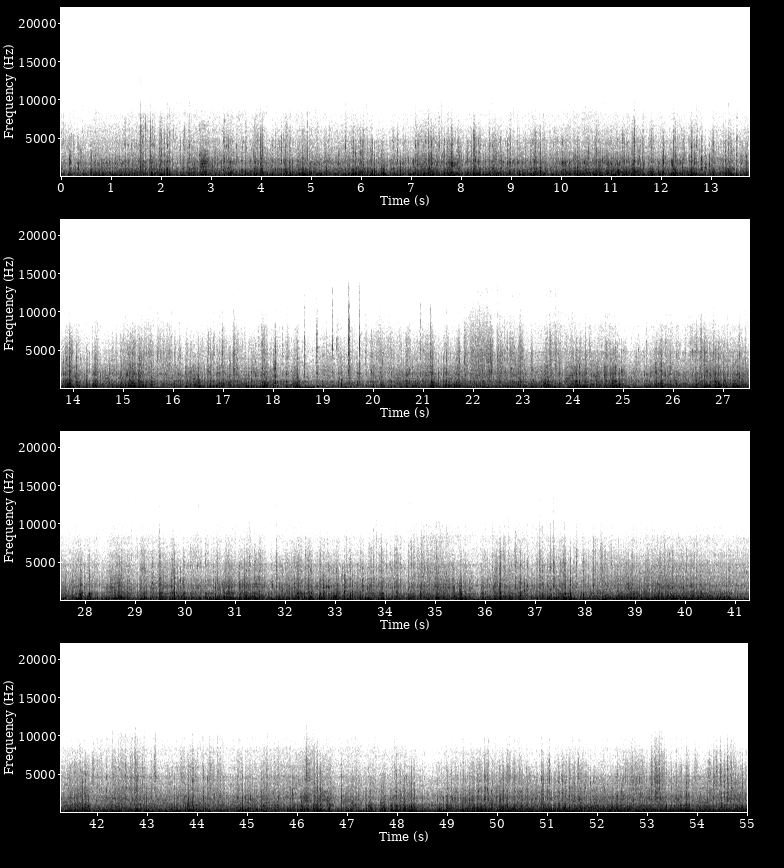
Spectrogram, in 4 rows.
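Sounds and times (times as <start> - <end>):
bike rattling: 0.0 - 55.0
bike tyres rumbling on stony trail: 0.0 - 55.0
wind on microphone: 0.0 - 55.0.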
